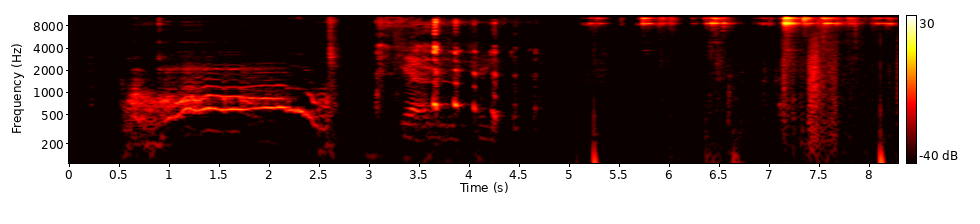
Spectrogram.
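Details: Pet dog, said to sound like a coyote, gives one drawn-out howl of about two seconds that falls away at the end. Speech, handling noise and clatter follow.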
